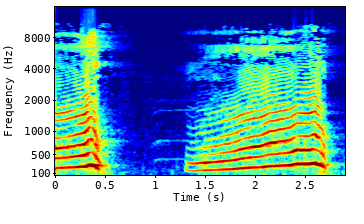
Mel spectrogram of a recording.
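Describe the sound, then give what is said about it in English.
A voice imitates a stacker wagon turning at the end of a row in its lowest gear with two droning, engine-like hums. A short hum is followed by a longer, steady hum that rises sharply in pitch as it ends. “you'd put that stacker wagon in way granny grandma low, and you would turn the wheel and it would go,”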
